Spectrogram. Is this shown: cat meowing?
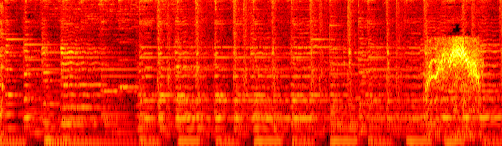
yes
